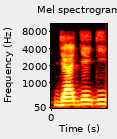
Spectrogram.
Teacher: la confusión de la consonante conocida como doble l con la y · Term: yaísmo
